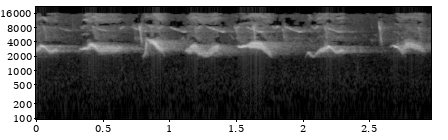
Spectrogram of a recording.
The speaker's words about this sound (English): That includes one of my favorite migrating birds, the scarlet tanager.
